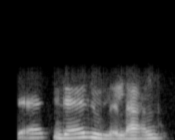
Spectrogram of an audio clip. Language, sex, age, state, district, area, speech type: Sindhi, female, 45-60, Uttar Pradesh, Lucknow, urban, conversation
